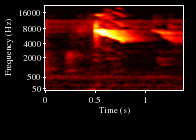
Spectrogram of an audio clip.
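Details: Female white-eye call directed at the male, one piercing high whistle sliding steeply downward, then a faint softer high trailing note.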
